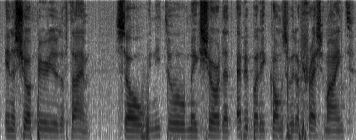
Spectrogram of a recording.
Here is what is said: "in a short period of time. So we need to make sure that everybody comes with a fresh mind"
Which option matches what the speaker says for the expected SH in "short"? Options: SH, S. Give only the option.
SH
